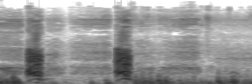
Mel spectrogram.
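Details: Kangal males pursuing a female dog give two short, sharp barks roughly a second apart, over low background rumble and nearby talking.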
